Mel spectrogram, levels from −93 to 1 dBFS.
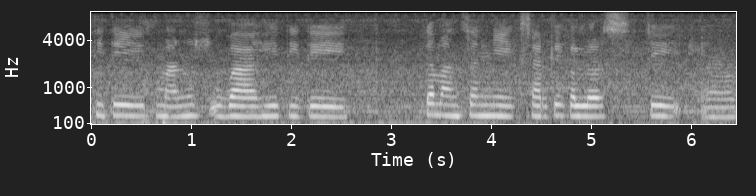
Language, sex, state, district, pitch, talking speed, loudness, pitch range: Marathi, female, Maharashtra, Washim, 230 Hz, 110 wpm, -17 LUFS, 220-240 Hz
